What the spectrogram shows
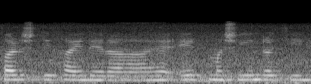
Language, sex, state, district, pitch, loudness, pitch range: Hindi, female, Haryana, Charkhi Dadri, 210 Hz, -17 LUFS, 200-215 Hz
